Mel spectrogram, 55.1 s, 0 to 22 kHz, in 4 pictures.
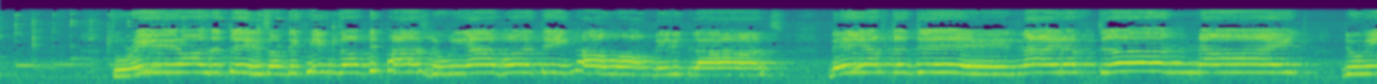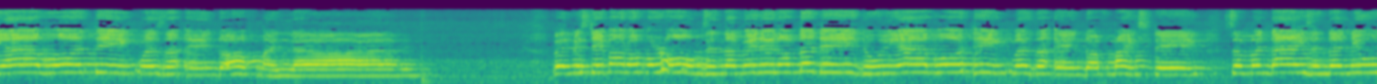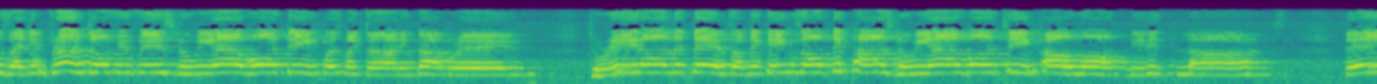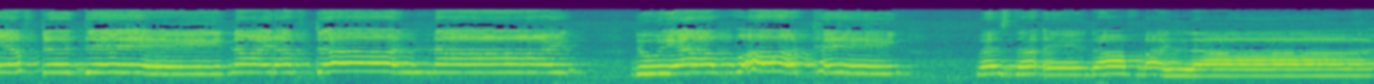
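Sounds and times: girl singing devotional song: 0.0s - 55.0s.

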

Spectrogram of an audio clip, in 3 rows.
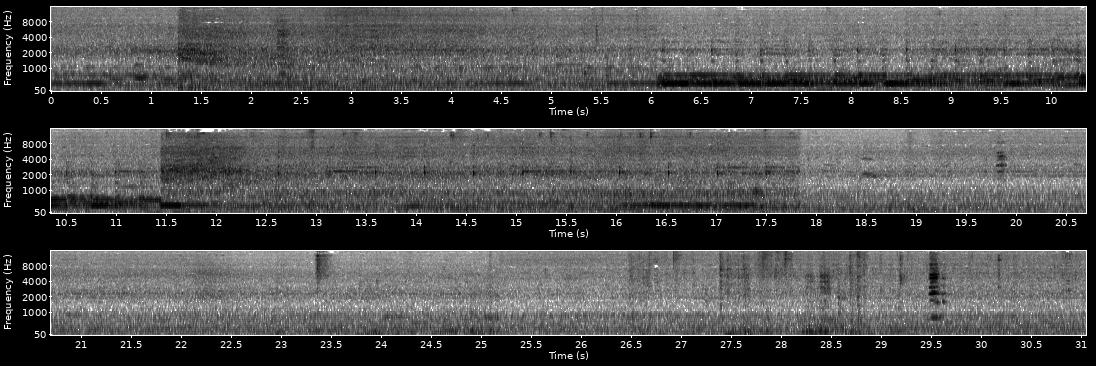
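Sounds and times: background music: 0.0s - 17.9s.

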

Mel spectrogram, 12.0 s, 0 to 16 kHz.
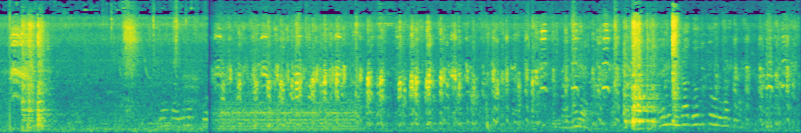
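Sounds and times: ducks quacking: 2.9s - 12.0s.

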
